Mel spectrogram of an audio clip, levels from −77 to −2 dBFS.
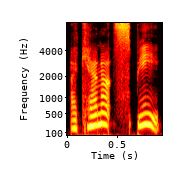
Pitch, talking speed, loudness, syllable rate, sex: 220 Hz, 190 wpm, -16 LUFS, 4.4 syllables/s, female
